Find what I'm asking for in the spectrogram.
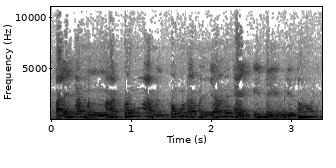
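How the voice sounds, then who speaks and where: This nun's dharma talk is folksy, animated storytelling punctuated by laughter. She talks fast in a high voice, and the sound is lo-fi, captured from a distance in an echoey room with faint noise.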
